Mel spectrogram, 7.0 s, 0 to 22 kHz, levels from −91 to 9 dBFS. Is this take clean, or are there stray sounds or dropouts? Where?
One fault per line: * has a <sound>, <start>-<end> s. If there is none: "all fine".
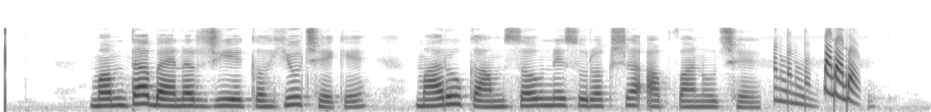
* has a chirp, 5.8-6.5 s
